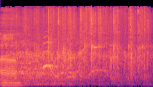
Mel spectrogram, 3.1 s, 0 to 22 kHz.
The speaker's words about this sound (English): I think I was 20 maybe when I wrote for All That on Nickelodeon. I'll hold for applause.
